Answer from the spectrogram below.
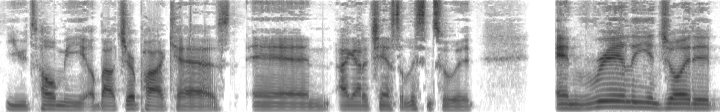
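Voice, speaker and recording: A man's voice: lowish voice, gravelly, a little mellow, dry recording, clean studio sound. A man hosting a podcast, talking in a laid-back, casual way with lots of fillers. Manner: laid-back, many fillers like "you know". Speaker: podcast host. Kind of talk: casual interview chat.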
